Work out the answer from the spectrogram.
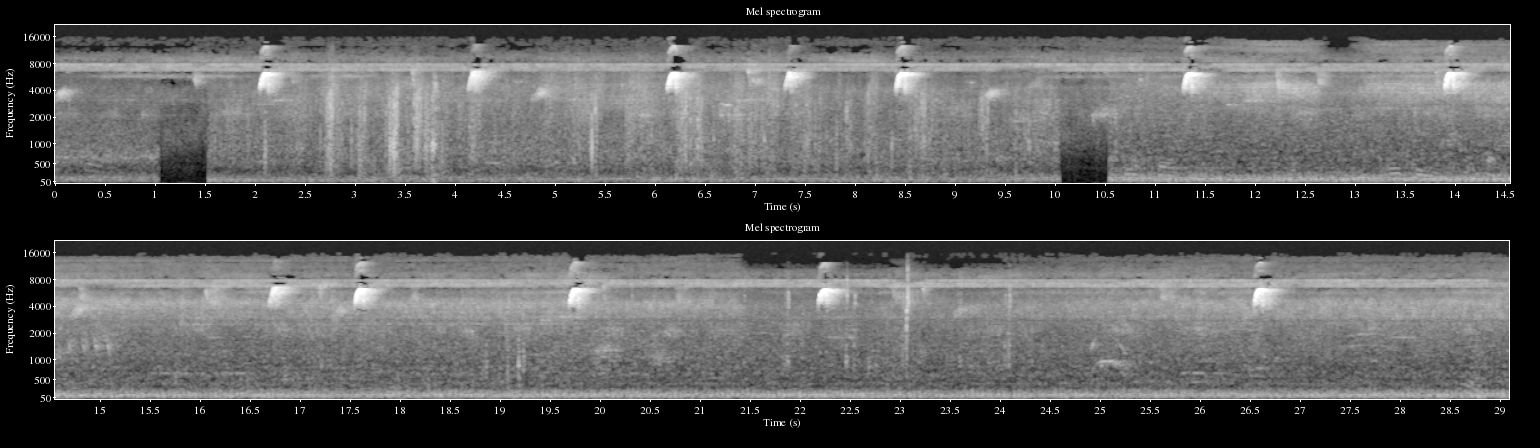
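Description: Outdoor ambience with a bird giving short, sharp high chirps about every two seconds, over a steady thin high-pitched tone and a low background rumble.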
